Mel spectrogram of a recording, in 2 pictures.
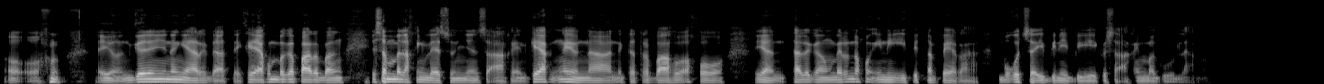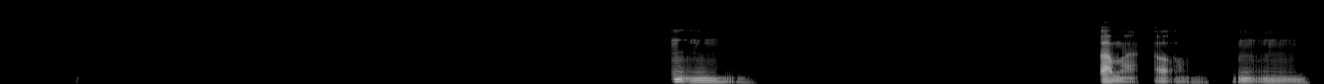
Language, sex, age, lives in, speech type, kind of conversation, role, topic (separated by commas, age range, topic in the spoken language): Filipino, male, 45-49, Philippines, conversation, podcast, guest, Paano ninyo pinag-uusapan ang pera sa tahanan?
